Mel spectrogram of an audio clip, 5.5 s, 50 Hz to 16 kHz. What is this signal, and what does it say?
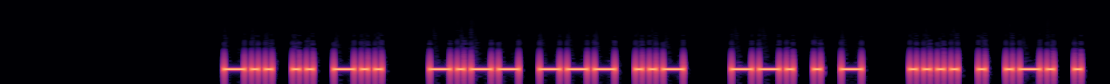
Morse code, heard as a keyed tone, about 34 wpm, 700 Hz. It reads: DID YOU GET HERE
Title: Sentences from Top 700 Words 35wpm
